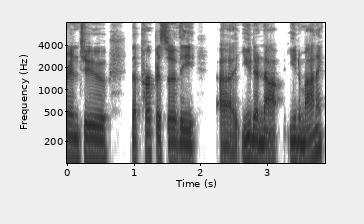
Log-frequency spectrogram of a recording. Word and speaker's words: eudaimonic: And if we live too far into the purpose or the eudaimonic, how do I pronounce that?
